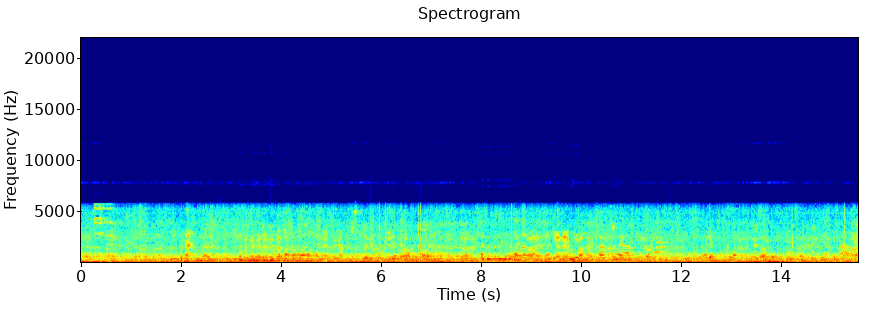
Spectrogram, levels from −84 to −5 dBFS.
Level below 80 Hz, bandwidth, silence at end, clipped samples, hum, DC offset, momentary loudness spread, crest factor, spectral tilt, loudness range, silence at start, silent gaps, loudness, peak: -22 dBFS; 6 kHz; 0 s; under 0.1%; none; under 0.1%; 5 LU; 14 dB; -8 dB/octave; 2 LU; 0 s; none; -20 LUFS; -2 dBFS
